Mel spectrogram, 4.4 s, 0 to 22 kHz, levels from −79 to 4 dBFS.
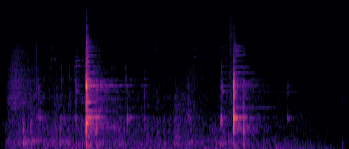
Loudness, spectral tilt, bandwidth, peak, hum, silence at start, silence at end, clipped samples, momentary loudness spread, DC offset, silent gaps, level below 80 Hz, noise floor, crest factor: -30 LUFS; -3 dB/octave; 16.5 kHz; -6 dBFS; none; 0.1 s; 1.2 s; under 0.1%; 27 LU; under 0.1%; none; -62 dBFS; -67 dBFS; 32 dB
